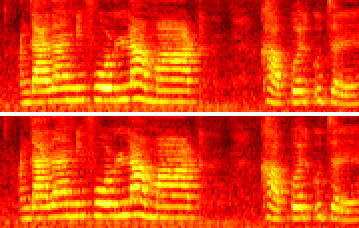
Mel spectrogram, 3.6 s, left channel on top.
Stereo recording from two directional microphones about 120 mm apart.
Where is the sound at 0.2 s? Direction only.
20° right (ahead or behind).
